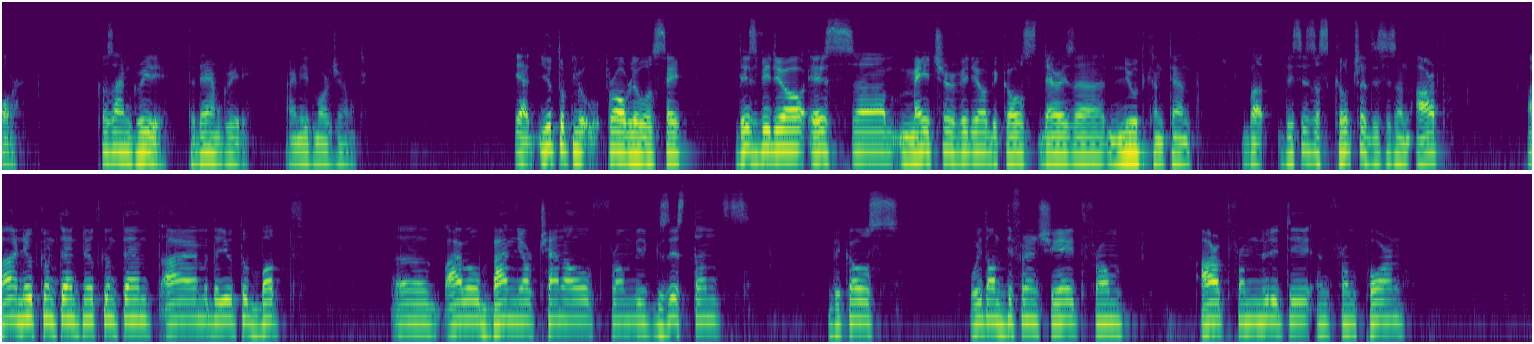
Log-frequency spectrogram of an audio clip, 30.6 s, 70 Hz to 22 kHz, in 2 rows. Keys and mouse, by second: 0.6 6, 7.8-8.6 typing.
